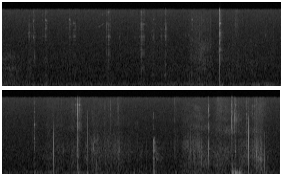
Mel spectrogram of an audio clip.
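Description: Faint scattered clicks and ticks of fly-tying tools: a whip-finish tool tying off thread at the hook eye, then scissors snipping the thread, with the loudest cluster of snips near the end.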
